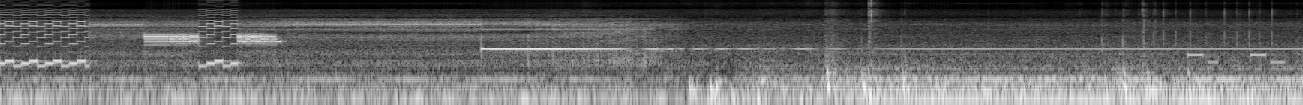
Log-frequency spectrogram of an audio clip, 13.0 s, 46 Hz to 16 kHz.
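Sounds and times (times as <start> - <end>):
harsh buzzing data warble: 0.0 - 8.2
steady warning alarm tone: 0.0 - 13.0.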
